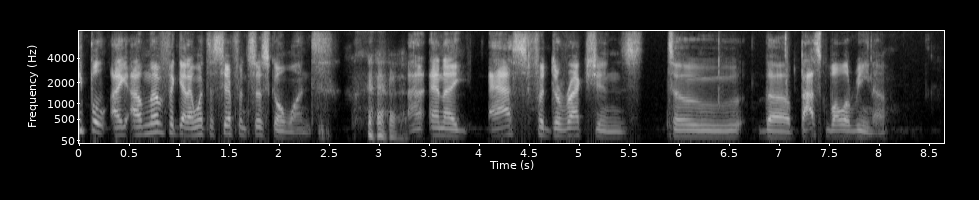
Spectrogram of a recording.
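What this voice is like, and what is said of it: Strong Boston accent. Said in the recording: “your accent is ridiculous ... You must be from Boston”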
